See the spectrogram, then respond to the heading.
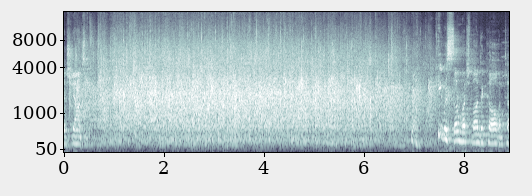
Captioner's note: applause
